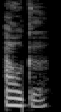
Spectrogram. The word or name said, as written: alga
